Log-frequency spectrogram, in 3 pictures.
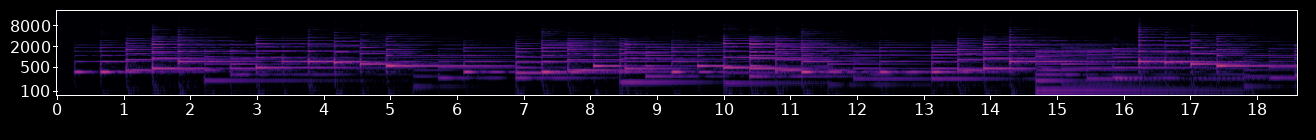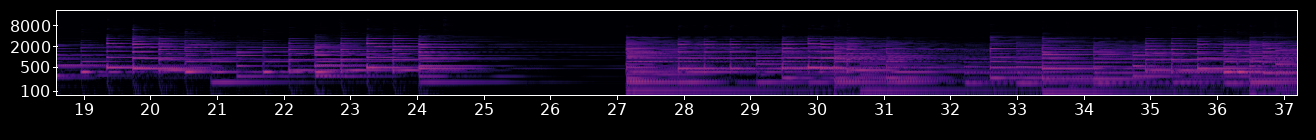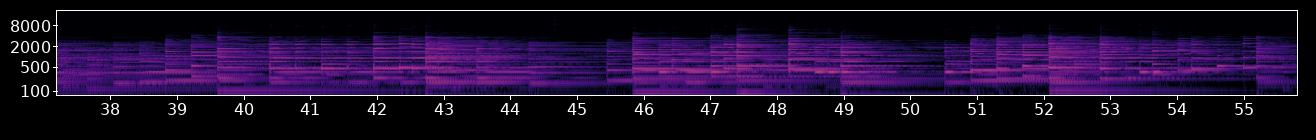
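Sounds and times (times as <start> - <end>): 
piano melody in female key: 0.2 - 55.8.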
